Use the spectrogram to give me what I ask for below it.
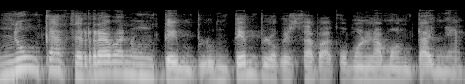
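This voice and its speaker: Her pitch swings very widely as the woman speaks. The background is quiet. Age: 80s+. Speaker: travel adventurer. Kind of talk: interview storytelling.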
